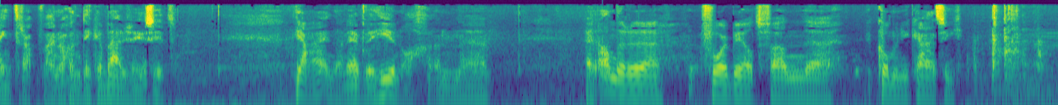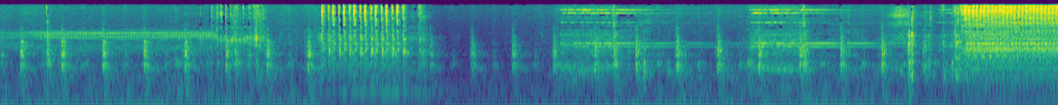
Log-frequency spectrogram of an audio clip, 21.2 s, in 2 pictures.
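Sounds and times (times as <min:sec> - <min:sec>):
speech: 0:00.0 - 0:02.0, 0:02.9 - 0:05.0, 0:05.8 - 0:10.0
telephone exchange step selectors and relays clicking: 0:09.7 - 0:21.1.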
